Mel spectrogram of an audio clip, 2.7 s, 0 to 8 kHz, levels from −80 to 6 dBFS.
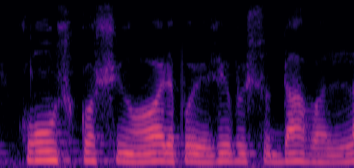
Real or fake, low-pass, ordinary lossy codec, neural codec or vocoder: real; 7.2 kHz; none; none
